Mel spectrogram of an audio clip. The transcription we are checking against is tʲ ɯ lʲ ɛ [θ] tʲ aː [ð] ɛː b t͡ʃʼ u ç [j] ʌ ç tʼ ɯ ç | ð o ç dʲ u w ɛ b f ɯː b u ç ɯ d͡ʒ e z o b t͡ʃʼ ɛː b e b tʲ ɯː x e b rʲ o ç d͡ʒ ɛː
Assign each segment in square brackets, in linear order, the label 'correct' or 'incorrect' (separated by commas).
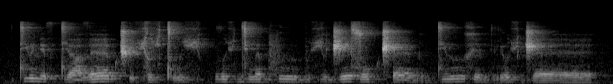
correct, correct, incorrect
